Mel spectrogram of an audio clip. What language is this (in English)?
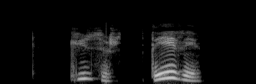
Mari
